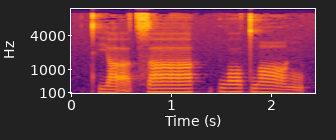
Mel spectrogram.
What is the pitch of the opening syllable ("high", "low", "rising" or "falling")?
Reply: low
